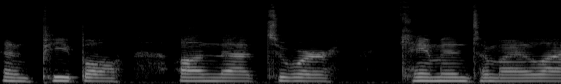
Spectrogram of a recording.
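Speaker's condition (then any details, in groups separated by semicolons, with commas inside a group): Primary lateral sclerosis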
